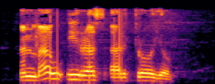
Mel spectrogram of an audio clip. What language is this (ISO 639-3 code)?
epo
